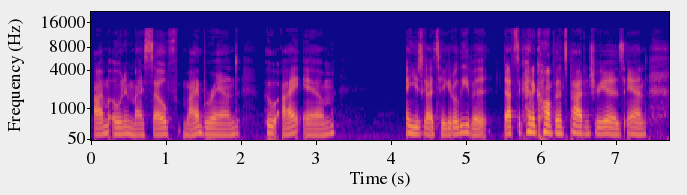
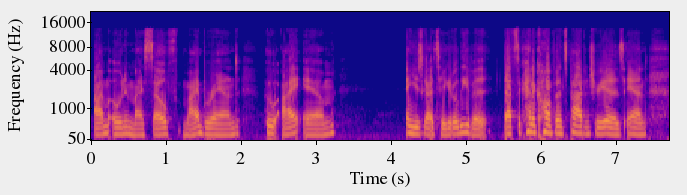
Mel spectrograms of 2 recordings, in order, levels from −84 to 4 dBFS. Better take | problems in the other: first | distortion; slight; 4% of the sound clipped

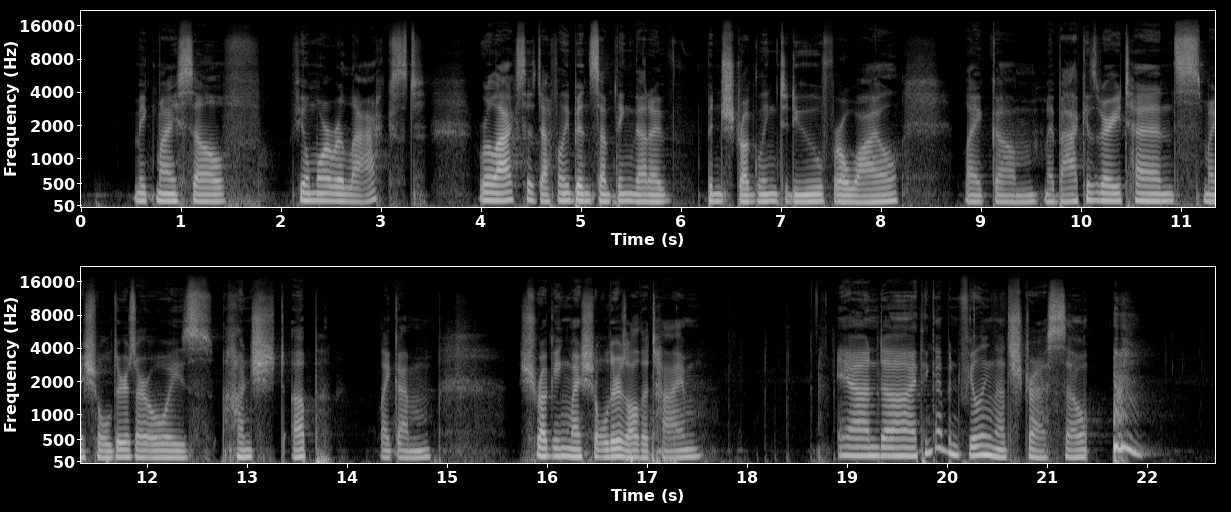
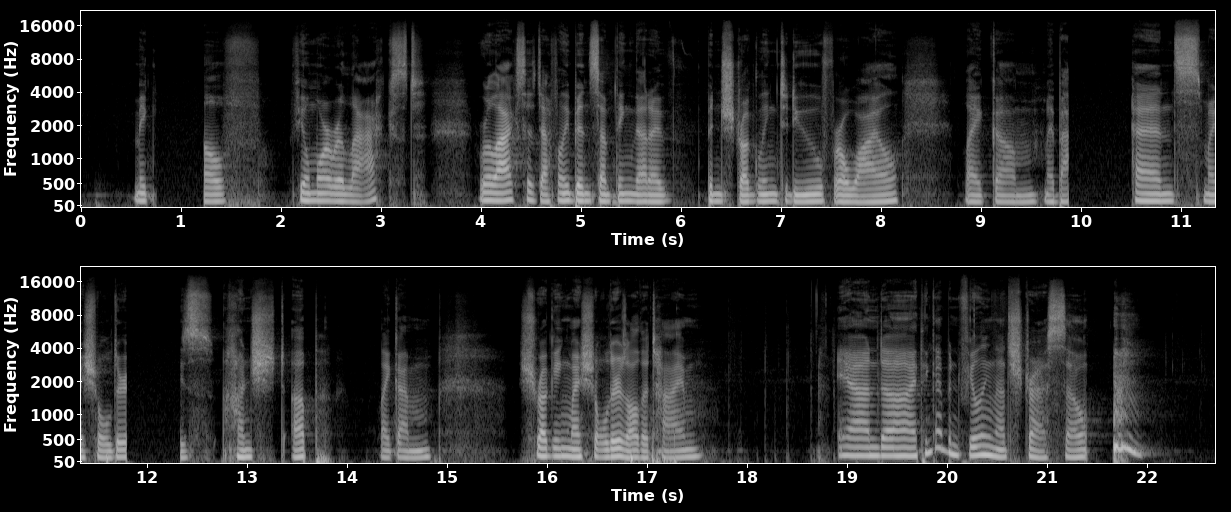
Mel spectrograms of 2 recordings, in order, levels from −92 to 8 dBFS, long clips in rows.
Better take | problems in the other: first | audio cutting out; at 1 s, at 10 s for 0.5 s and at 12 s for 0.5 s

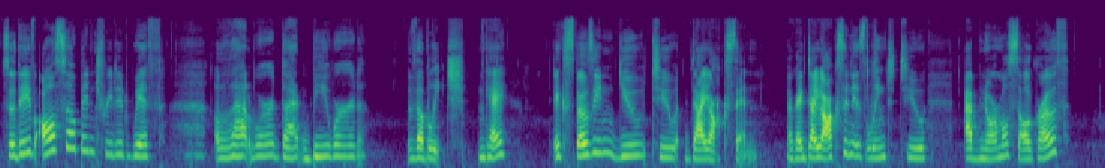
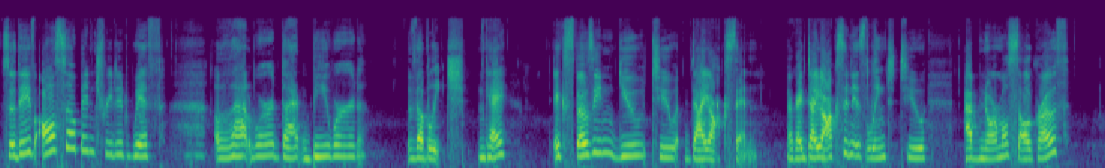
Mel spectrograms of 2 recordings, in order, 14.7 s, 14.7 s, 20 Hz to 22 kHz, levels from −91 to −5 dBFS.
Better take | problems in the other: first | distortion; slight; 10 dB below the speech

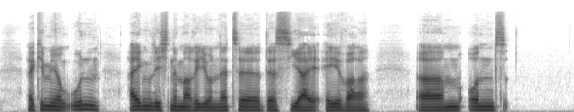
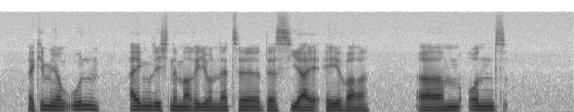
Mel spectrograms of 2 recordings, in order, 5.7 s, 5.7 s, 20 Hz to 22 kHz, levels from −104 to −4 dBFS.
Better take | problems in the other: first | hiss; faint; throughout; 30 dB below the speech

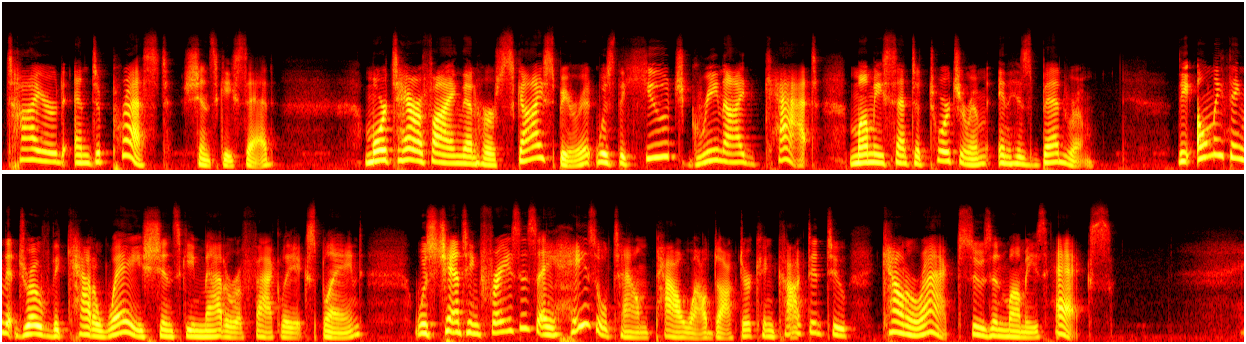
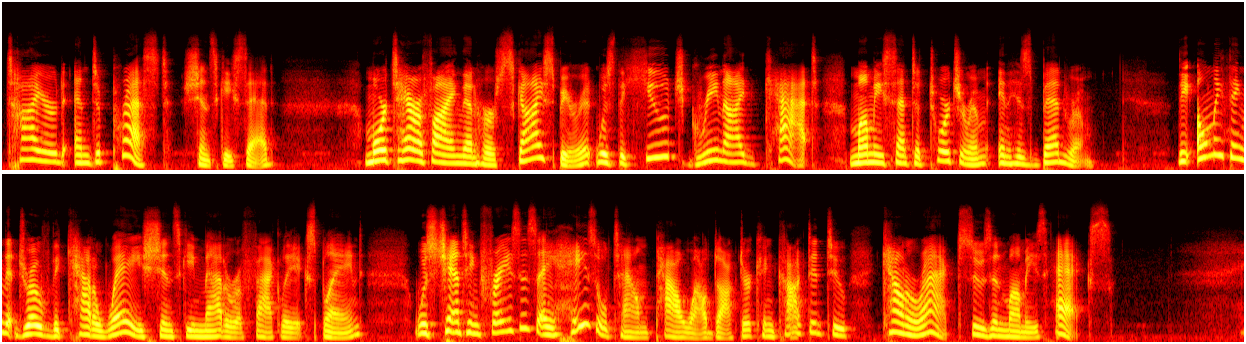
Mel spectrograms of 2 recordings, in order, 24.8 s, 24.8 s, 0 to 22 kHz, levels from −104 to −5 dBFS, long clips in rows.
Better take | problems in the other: neither | muffled; very; fading above 2.5 kHz; the same in both

